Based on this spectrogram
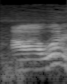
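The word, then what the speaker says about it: hour: लगा रहे हैं क्योंकि उसका प्रोनॉन्सिएशन अवर है ए से आता है तो हम लोग उसके पहले एन लगा रहे हैं यहां पहले लेटर से शुरू हो रहा है लेकिन हम लोग जब इसको प्रोनाउंस करते हैं तो एक साइलेंट हो जाता है हॉस्पिटल होता है इसीलिए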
